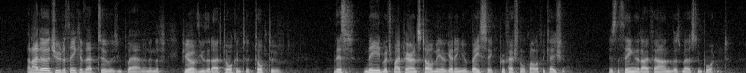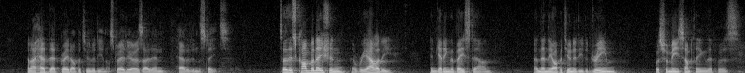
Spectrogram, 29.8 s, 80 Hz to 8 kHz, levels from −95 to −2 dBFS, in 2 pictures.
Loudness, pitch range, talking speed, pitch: -28 LUFS, 115-145 Hz, 170 wpm, 130 Hz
